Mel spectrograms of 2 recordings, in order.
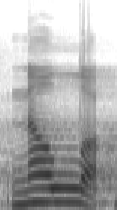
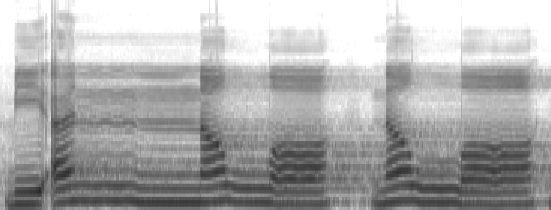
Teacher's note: Cara bacanya, nunnya dileburkan ke dalam huruf lam. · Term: idgham syamsiyah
